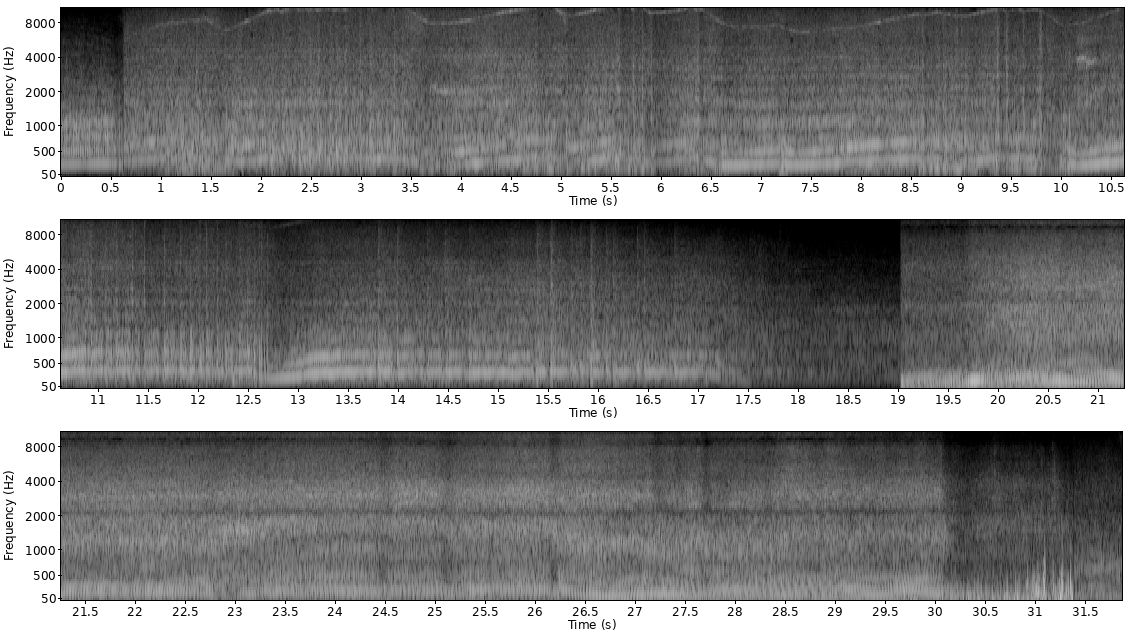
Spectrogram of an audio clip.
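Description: Car engines revving hard during burnouts, the engine note climbing and dropping again and again, with a high squeal of spinning tyres. The sound fades to a lull about two-thirds in, then another car comes in with a lower engine note over the hiss of spinning tyres.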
